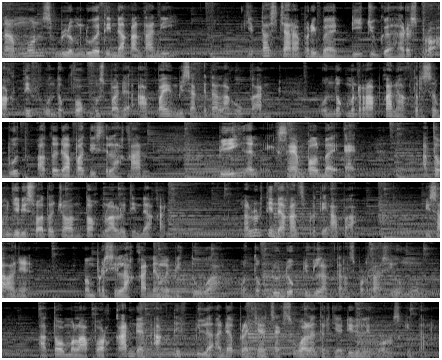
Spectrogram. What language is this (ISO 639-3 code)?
ind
